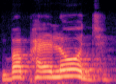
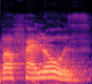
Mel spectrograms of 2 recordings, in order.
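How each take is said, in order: First: The final z sound is strong and full. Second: The final z sound is soft and light. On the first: The speaker calls it wrong. "जो कि wrong है" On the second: The speaker calls it right. "इसको पढ़ते हैं बफेलोज"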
